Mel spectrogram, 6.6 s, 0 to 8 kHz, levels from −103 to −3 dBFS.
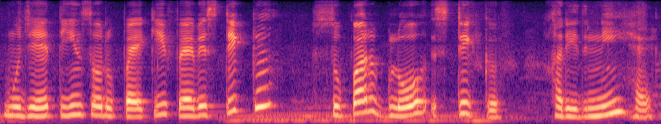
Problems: background conversations at intervals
